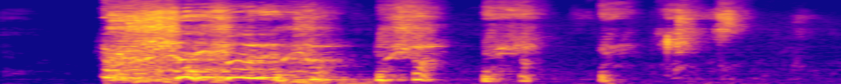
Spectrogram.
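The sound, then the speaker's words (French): A harsh, heavy cough bursts out after a brief silence, followed by a string of smaller hacking coughs and throat-clearing sounds in an uneven rhythm. “Et bon, mon petit père, vous avez attrapé une méchante toux.”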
